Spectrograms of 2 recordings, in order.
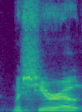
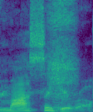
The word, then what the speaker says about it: Masahiro: and 3's art director mashiro ito who said he regrets designing masahiro i left that a whole ass syllable in there masahiro there you go come on teacher who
